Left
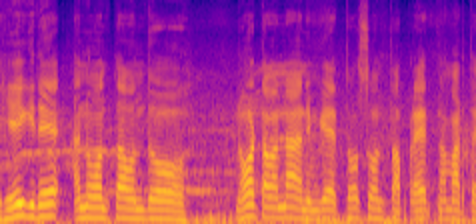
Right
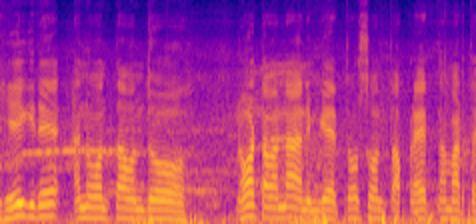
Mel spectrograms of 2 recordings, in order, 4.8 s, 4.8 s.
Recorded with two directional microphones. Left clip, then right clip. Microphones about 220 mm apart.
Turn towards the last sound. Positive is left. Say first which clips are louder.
# left 2 dB
turn(degrees=10)  # may be behind; listen again after turning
